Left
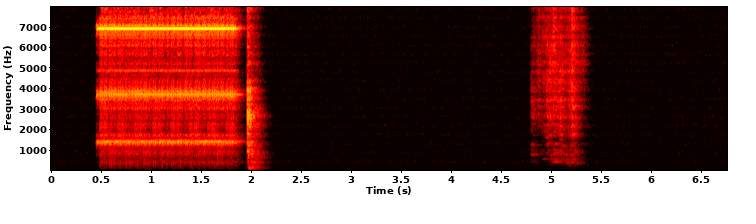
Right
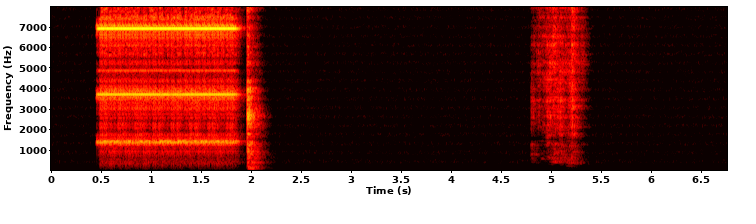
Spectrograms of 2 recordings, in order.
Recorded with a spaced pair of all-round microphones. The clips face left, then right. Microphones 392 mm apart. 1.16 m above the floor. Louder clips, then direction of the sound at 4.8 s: Right 1 dB; 70° right (ahead or behind).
